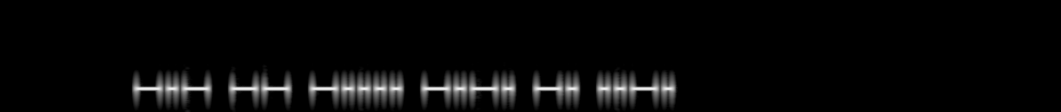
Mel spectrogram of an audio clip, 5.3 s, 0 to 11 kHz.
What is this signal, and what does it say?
Morse code, heard as a keyed tone, about 32 wpm, 700 Hz. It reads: KM6CNF
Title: USA Call Signs - 6 Characters - Repeated 2x - 30wpm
